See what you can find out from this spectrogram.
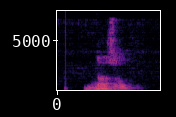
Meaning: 1. A short tube, usually tapering, forming the vent of a hose or pipe 2. A short outlet or inlet pipe projecting from the end or side of a hollow vessel, as a steam-engine cylinder or a steam boiler
- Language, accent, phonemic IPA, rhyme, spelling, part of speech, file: English, Southern England, /ˈnɒzəl/, -ɒzəl, nozzle, noun, LL-Q1860 (eng)-nozzle.wav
